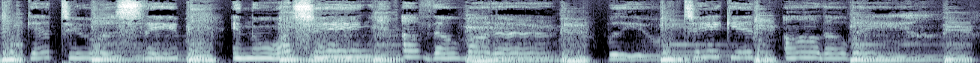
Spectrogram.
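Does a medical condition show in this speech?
No.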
